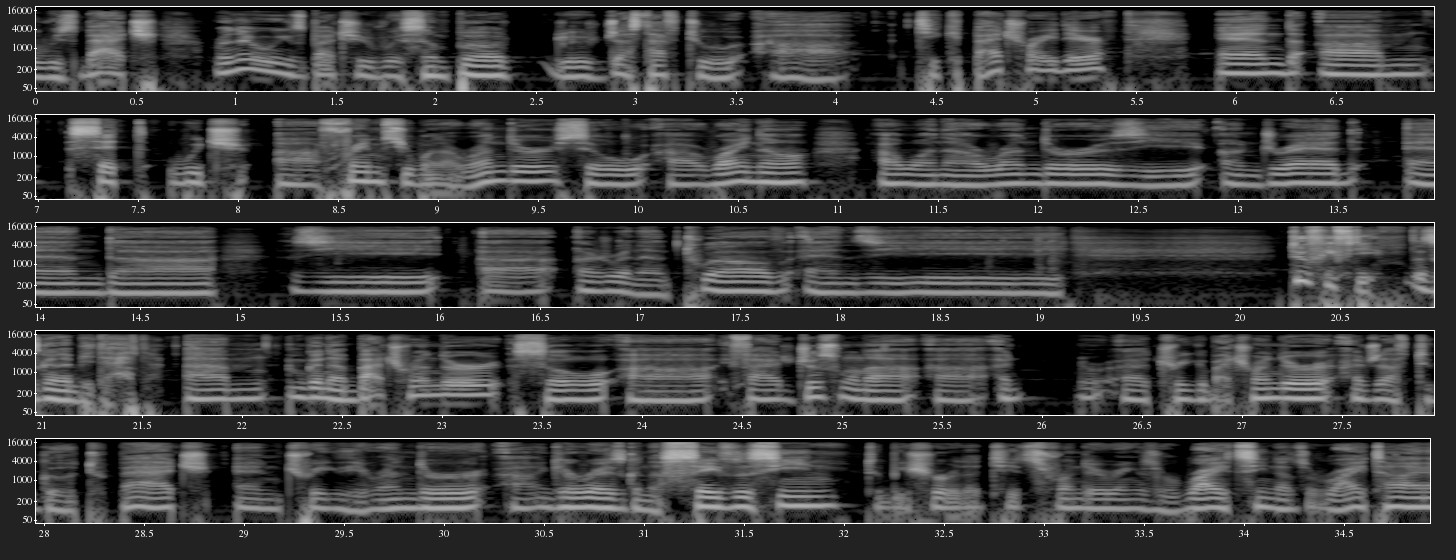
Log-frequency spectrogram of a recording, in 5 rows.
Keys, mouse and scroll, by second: 4.1 click, 7.2 click, 7.4 double click, 7.8 double click, 9.8 BackSpace, 11.2 KP_1, 12.6 KP_0, 13.3 KP_0, 15.4-17.2 typing, 18.7 KP_2, 18.8 KP_5, 19.0 KP_0, 19.0 KP_2, 20.7 click, 28.7 click, 28.7 KP_0, 28.7 KP_5, 28.7 click.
